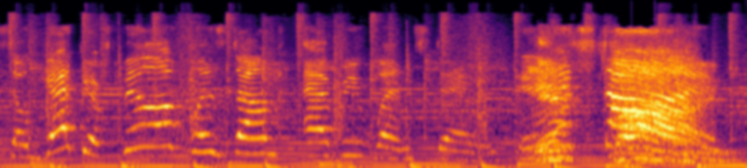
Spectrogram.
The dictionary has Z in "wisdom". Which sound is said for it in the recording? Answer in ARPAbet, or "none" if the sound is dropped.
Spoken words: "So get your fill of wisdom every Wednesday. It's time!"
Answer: Z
